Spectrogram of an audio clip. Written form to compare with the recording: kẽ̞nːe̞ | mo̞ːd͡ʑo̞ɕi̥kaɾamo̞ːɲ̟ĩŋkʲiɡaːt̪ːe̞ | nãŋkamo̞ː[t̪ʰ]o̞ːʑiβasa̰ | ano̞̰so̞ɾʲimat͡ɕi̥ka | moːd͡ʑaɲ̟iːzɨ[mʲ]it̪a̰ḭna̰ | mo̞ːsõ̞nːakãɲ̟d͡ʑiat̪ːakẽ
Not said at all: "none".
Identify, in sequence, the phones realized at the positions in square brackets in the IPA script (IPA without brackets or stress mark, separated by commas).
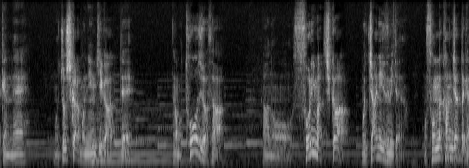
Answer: t̪ʰ, mʲ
